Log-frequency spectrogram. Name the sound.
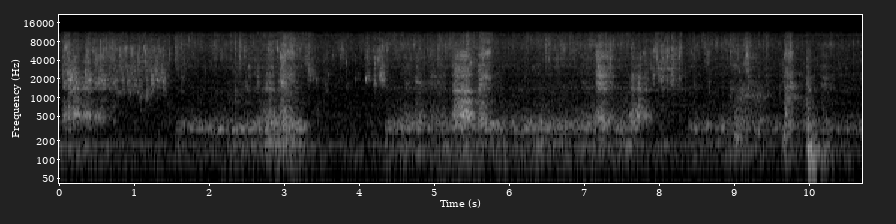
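water running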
